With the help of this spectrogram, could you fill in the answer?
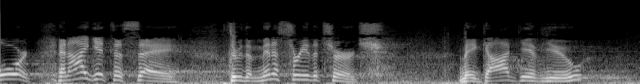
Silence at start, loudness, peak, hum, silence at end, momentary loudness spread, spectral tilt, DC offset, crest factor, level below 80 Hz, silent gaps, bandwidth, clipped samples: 0 s; -17 LUFS; 0 dBFS; none; 0 s; 14 LU; -7 dB/octave; under 0.1%; 16 dB; -30 dBFS; none; 8 kHz; under 0.1%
